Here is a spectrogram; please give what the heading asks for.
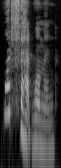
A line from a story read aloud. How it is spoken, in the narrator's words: Connie cried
